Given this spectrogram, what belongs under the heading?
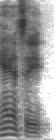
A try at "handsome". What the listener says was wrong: Handsome. You said handsy.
